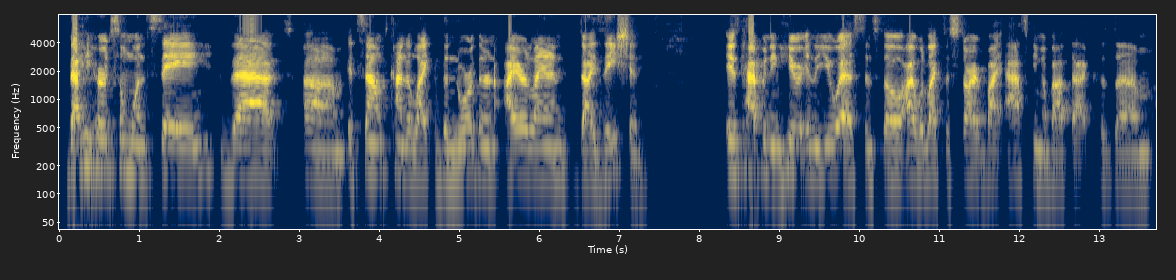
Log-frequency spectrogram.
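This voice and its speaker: A woman hosting a radio-style podcast, opening upbeat and asking questions in a relaxed, drawn-out way. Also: low voice. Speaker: podcast host. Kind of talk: casual interview hosting.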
